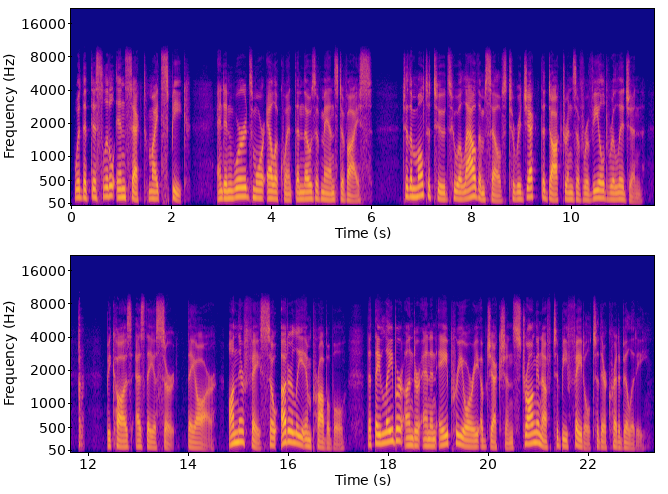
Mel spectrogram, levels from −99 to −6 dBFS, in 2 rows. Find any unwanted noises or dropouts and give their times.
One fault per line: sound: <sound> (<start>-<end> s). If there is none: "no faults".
sound: thud (11.8-11.9 s)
